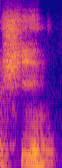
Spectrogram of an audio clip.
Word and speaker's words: شين: La lettre Shin, qui en phonétique s'écrit CH, et qui correspond au son CH, c'est exactement pareil que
